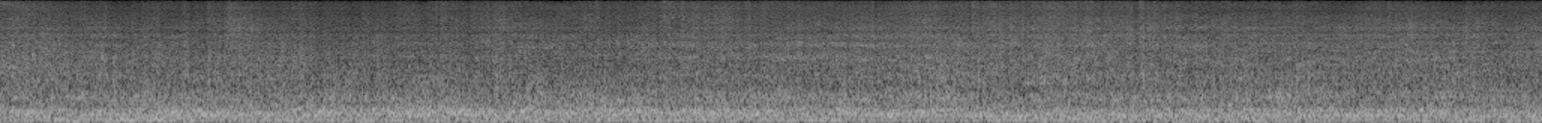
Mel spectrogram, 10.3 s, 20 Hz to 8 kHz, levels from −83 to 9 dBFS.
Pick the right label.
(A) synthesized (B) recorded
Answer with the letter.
A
